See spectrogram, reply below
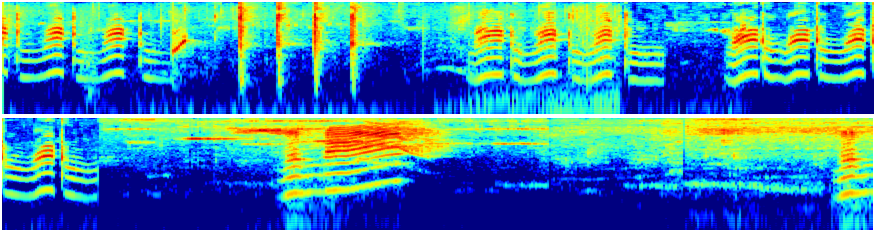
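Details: A green parrot chatters in quick repeated wavy syllables, then a sharp run of clicks, more bouncing voiced notes and a long rising squeal, with low hum underneath.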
